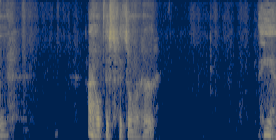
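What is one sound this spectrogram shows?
Fabric rustles softly as hands adjust a small garment.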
